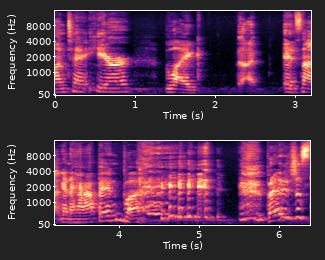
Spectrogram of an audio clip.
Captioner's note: laughs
